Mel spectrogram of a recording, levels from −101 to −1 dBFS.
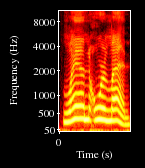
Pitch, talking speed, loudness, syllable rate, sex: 290 Hz, 170 wpm, -13 LUFS, 3.2 syllables/s, female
